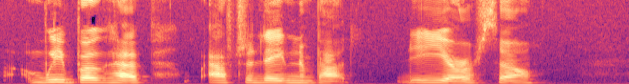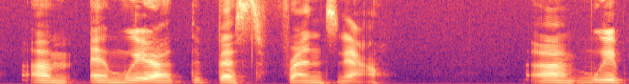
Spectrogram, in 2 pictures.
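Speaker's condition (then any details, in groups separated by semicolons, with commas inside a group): Damaged diaphragm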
